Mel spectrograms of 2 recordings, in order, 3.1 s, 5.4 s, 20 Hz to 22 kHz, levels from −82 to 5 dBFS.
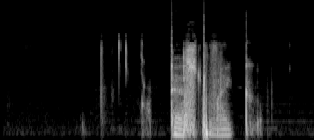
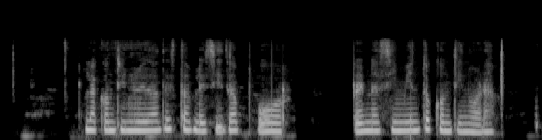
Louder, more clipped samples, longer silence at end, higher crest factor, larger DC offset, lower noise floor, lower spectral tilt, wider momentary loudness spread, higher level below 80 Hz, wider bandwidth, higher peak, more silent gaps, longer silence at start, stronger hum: first, -18 LUFS vs -26 LUFS; neither; first, 0.65 s vs 0.4 s; about the same, 22 dB vs 24 dB; neither; first, -72 dBFS vs -52 dBFS; second, -4 dB/octave vs -5.5 dB/octave; first, 21 LU vs 7 LU; first, -52 dBFS vs -62 dBFS; first, 14 kHz vs 8 kHz; first, 0 dBFS vs -4 dBFS; second, none vs 3.36-3.52 s; first, 1.4 s vs 0.2 s; neither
